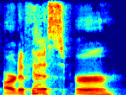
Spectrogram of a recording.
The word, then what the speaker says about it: artificer: like the root of the word is like artifice so it's artificer right so why would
